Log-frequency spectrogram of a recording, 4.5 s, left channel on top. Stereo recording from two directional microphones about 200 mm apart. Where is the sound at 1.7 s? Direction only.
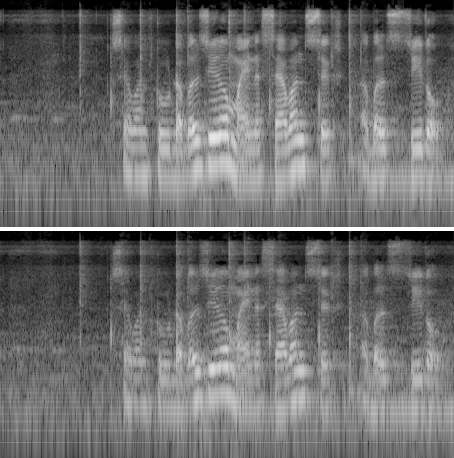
40° left (ahead or behind).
